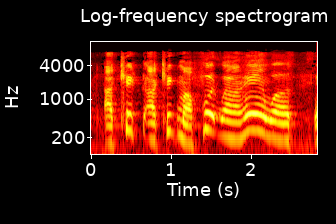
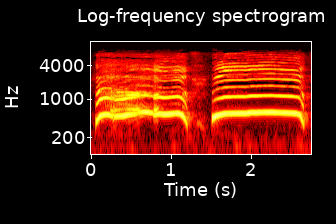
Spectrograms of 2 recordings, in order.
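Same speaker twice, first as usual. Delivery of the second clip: screaming in fright; much slower than usual. Retold or imitated. Boy fleeing from Bloody Mary, screaming in terror. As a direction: shriek her name as you flee. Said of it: "And I ran".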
